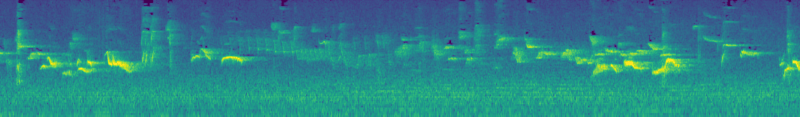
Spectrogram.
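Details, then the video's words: Springtime bird chorus of rapid twittering and warbled phrases, loud at the start and again near the end, with softer scattered chirps through the middle. "Wiosenny śpiew ptaków"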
